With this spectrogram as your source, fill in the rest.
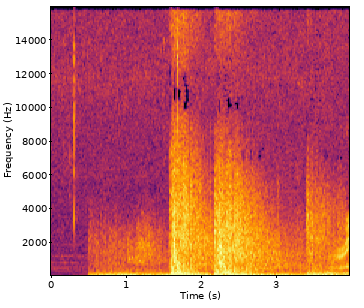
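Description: Artillery fire in the World War I strategy game Commander: The Great War, a heavy booming blast followed by two more loud rumbling explosions in close succession, each decaying into a deep roar.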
